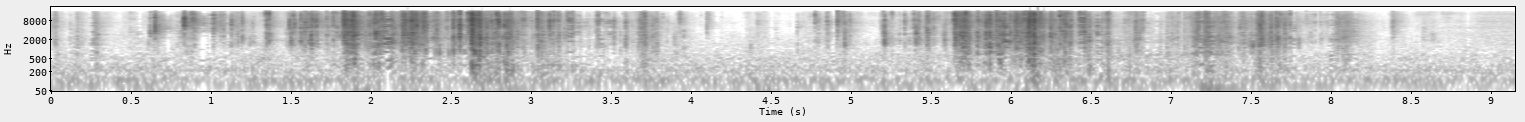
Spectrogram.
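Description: Foil packs crinkle and rustle as they are torn open.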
